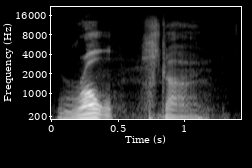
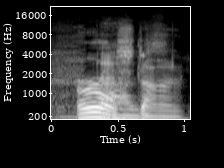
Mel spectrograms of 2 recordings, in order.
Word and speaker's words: R.L. Stine: And in fact, I thought his name was pronounced Roll Stein. – Roll? – Yeah, R.L. That's how you pronounce it, right? – Earl. Earl Stine. – Yeah, Earl Stine.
